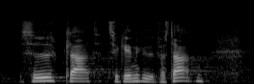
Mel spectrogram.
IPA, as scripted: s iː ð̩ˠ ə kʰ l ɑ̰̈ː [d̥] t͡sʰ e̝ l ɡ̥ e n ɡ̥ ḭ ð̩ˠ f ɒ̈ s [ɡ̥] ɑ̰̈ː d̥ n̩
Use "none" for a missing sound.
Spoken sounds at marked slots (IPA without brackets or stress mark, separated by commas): d̥, d̥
